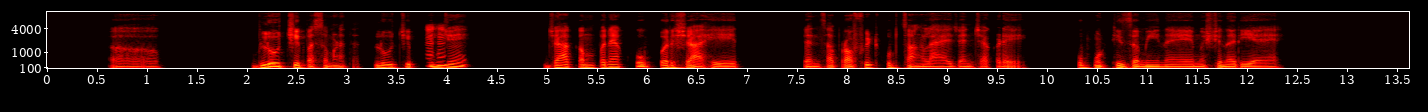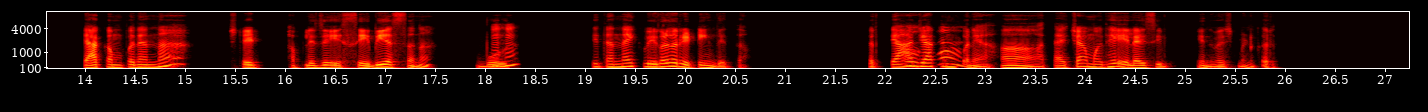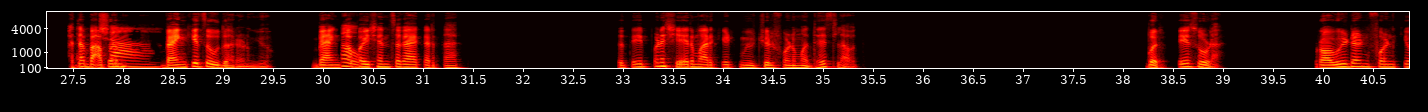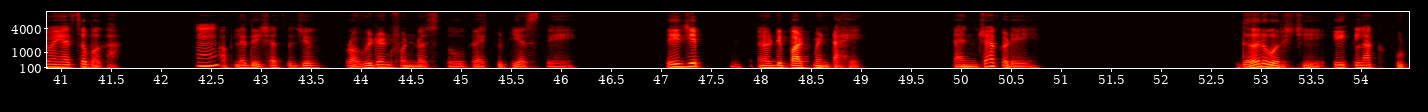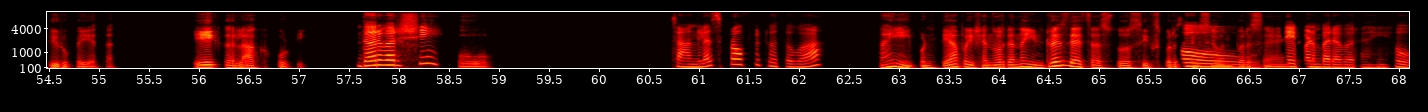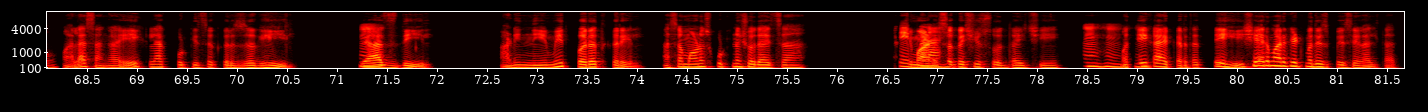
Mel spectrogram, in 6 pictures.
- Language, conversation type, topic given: Marathi, podcast, इतरांचं ऐकूनही ठाम कसं राहता?
- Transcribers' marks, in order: other background noise; in English: "शेअर"; in English: "म्युच्युअल फंडमध्येच"; in English: "प्रॉव्हिडंट फंड"; in English: "प्रॉव्हिडंट फंड"; in English: "ग्रॅच्युइटी"; drawn out: "हो"; in English: "शेअर"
